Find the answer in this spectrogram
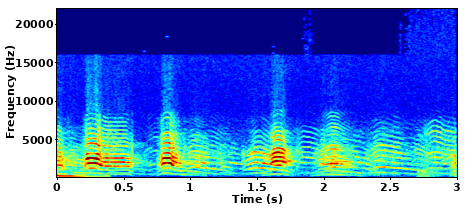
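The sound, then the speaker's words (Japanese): Black-tailed gulls call repeatedly in overlapping, nasal, mewing cries that bend in pitch, somewhat cat-like. Many calls follow one another in uneven bursts at moderate loudness. “これはもう猫は猫でも海猫ってのはお分かりでしょ？”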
